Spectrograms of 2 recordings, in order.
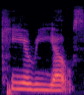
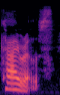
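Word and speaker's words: Kairos: those of you that are wondering the correct pronunciation is Kos okay it is not chyros and if you're still confused about that I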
